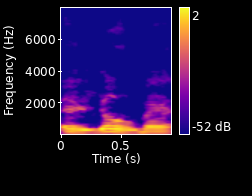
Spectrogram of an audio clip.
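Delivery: put-on deep voice dropped to a bass tone. Retelling how he grew more comfortable: imitating his deep voice. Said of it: "he starts going into a deep like".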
